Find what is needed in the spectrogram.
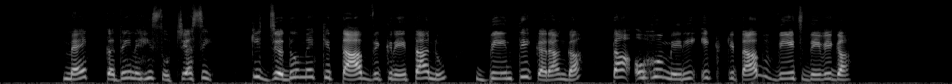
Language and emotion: Punjabi, surprised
